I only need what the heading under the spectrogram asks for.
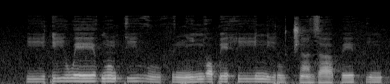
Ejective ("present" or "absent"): absent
